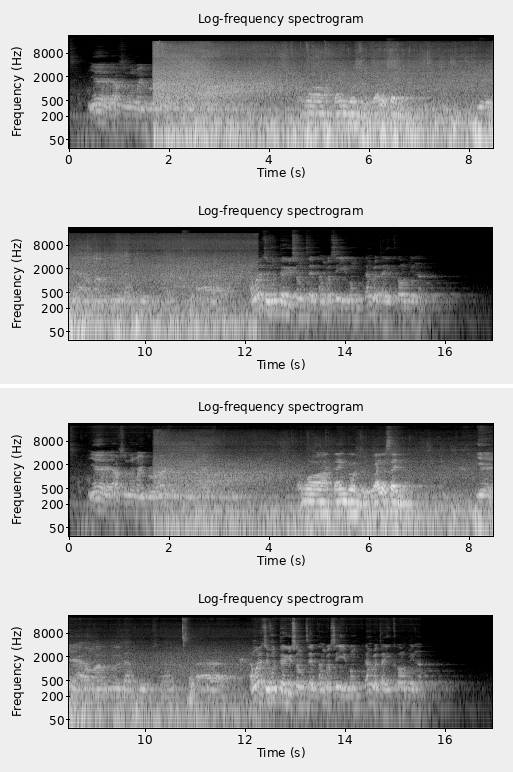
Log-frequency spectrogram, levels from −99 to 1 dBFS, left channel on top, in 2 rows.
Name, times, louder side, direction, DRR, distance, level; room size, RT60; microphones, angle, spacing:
voice 1, 0.4-3.4 7.8-10.6 11.0-15.5, right 1 dB, 50° right, 0.9 m, -27 dB
sound 1, 1.7-12.3, left 6 dB, 85° left, 0.3 m, -27 dB
voice 2, 4.6-6.9 10.9-11.1, right 5 dB, 70° right, 0.3 m, -19 dB
9.3 x 8.5 x 6.1 m
head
